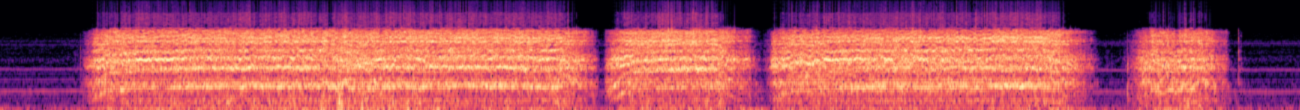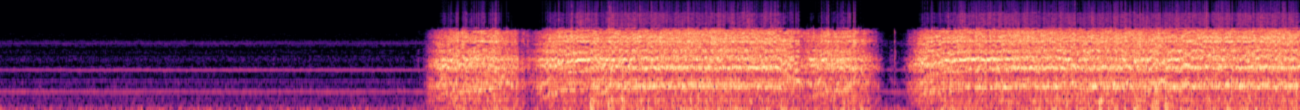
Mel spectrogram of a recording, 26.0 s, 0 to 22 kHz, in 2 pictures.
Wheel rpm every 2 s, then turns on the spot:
70, 230, 210, 140, 180, 120, 20, 0, 40, 160, 100, 150, 230.
none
